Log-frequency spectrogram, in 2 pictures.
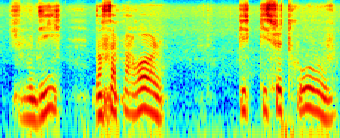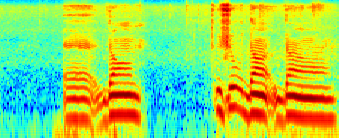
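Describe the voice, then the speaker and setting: Slow, halting French-speaking male preacher. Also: fairly high pitch, darkish tone, slight background noise. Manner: slow, halting delivery with repeated words. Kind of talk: sermon.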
